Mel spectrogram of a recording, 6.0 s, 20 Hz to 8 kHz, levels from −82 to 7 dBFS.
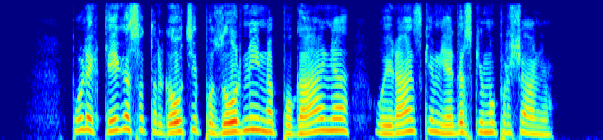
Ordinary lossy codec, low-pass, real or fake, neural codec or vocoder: none; 7.2 kHz; fake; codec, 16 kHz in and 24 kHz out, 2.2 kbps, FireRedTTS-2 codec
